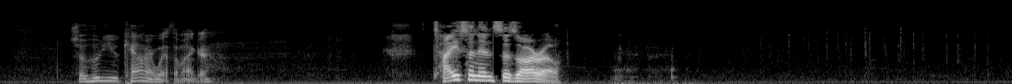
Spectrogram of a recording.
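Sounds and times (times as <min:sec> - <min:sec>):
low steady hum: 0:00.0 - 0:10.1
speech: 0:00.8 - 0:02.3, 0:04.4 - 0:05.7
typing on a computer keyboard: 0:07.6 - 0:10.0.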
